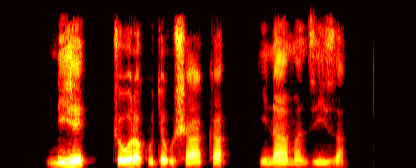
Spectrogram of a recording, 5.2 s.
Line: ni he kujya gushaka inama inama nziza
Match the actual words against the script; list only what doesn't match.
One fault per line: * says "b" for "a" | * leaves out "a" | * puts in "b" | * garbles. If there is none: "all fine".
* puts in "nshobora"
* leaves out "inama"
